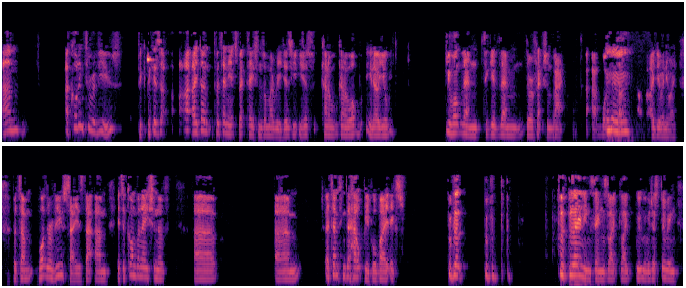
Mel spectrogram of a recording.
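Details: Adult British man who has stammered since age five, repeating stammer in childhood that later took hold; now much improved, uses voluntary stammering and modification techniques (stuttering/stammering)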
